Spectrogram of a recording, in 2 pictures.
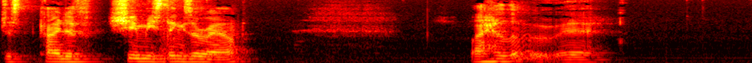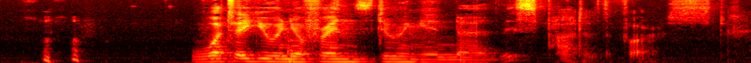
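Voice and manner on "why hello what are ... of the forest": flirtatious, much lower. Game master voicing a woman who greets the adventurers, flirtatious. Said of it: "She hits you with the eye".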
